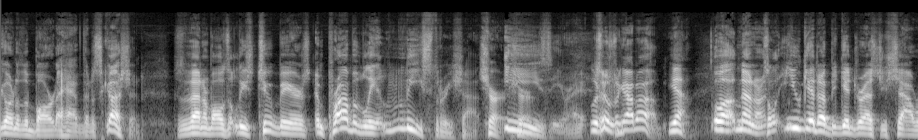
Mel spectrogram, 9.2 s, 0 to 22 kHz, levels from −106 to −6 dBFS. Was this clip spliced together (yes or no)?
yes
